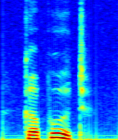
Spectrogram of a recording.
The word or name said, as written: kaput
